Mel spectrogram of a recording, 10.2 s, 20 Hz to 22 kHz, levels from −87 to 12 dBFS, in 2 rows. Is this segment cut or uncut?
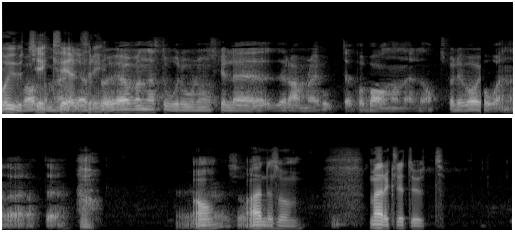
cut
